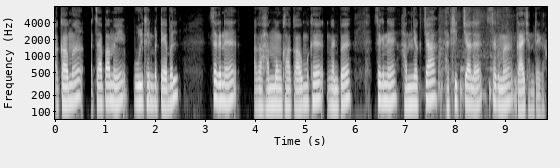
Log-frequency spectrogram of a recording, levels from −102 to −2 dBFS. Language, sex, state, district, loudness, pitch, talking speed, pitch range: Wancho, male, Arunachal Pradesh, Longding, -19 LUFS, 145 Hz, 150 wpm, 130-155 Hz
